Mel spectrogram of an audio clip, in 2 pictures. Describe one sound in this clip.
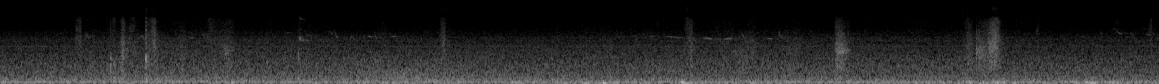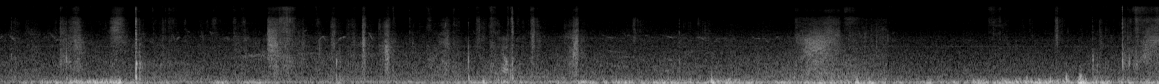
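A tennis ball bounces on the court.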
